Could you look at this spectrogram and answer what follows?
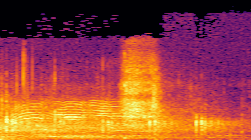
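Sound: audience applause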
